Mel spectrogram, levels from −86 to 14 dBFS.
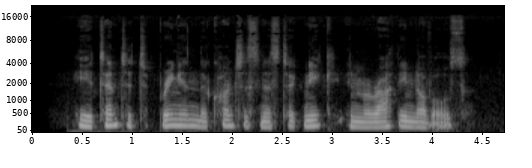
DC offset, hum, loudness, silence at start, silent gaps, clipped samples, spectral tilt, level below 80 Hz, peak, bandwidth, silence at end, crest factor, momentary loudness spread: under 0.1%; none; -32 LUFS; 0.4 s; none; under 0.1%; -6.5 dB/octave; -68 dBFS; -16 dBFS; 16.5 kHz; 0.4 s; 16 dB; 7 LU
